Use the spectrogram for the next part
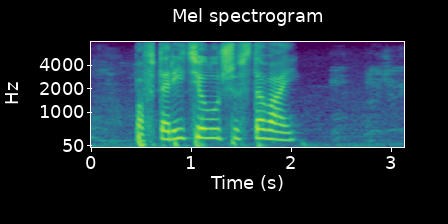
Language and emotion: Russian, angry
